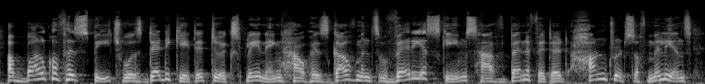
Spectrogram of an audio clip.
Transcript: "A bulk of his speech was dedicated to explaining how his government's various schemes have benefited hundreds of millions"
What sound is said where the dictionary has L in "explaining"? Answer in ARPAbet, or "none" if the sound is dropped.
L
